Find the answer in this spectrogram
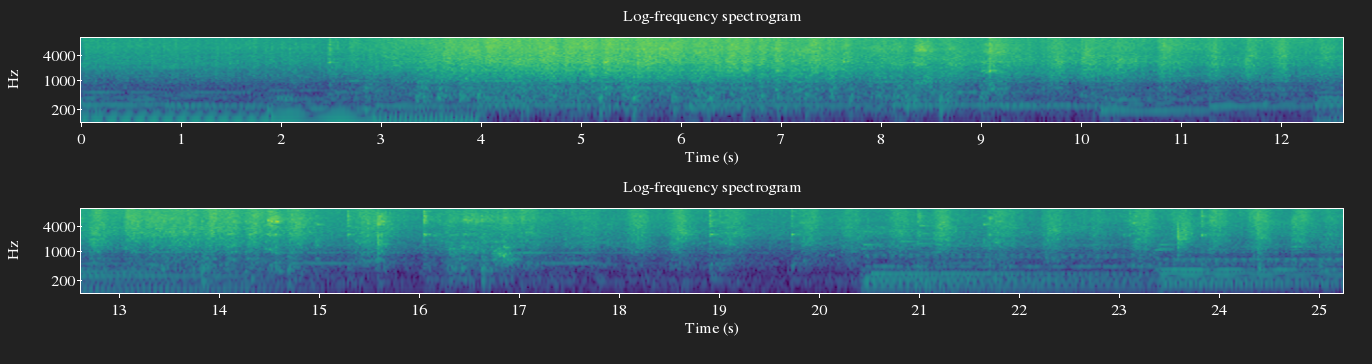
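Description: Onion-tomato masala paste sizzling and frying in a metal kadai. The sizzle swells about four seconds in, and a flat spatula then stirs and scrapes the paste against the pan in many short, irregular strokes.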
